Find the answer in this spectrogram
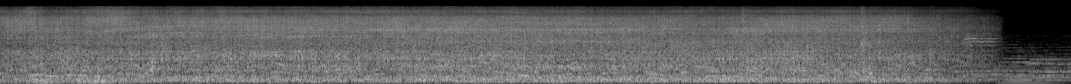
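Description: A vehicle engine idling, with people talking around it; the sound fades out near the end.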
